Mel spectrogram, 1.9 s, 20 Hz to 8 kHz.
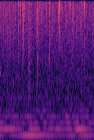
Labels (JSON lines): {"label": "biophony, midshipman", "recorder": "SoundTrap 500"}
